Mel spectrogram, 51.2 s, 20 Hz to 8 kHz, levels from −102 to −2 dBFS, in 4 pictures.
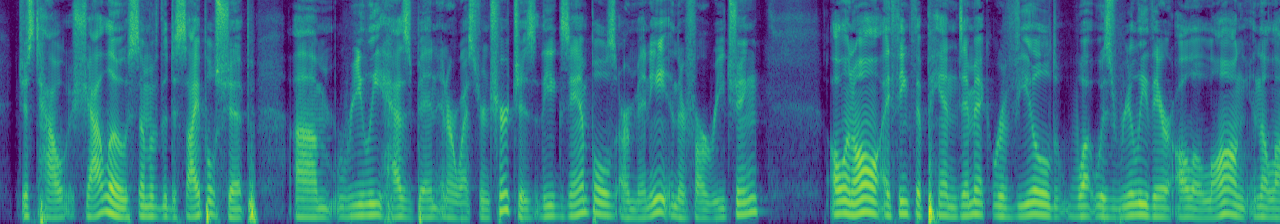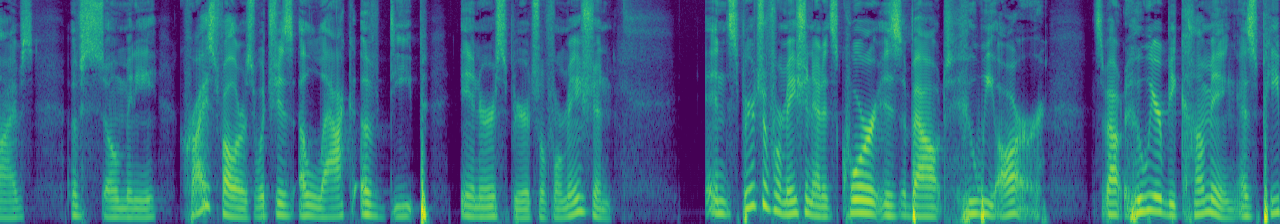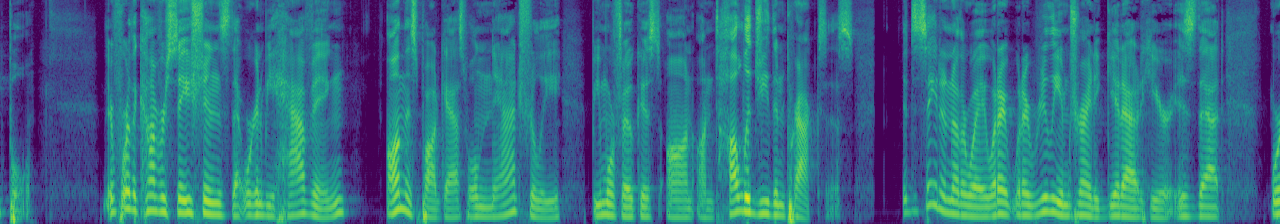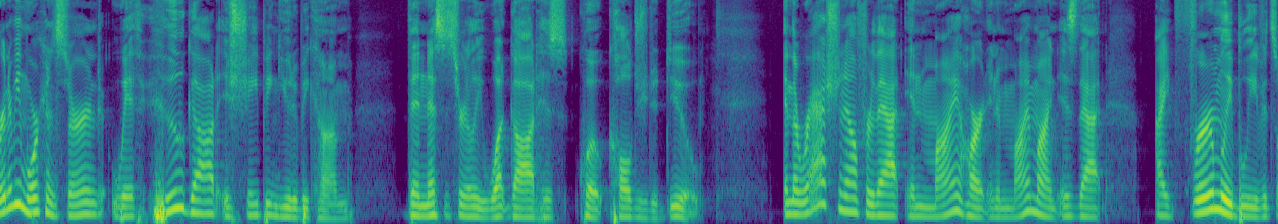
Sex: male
